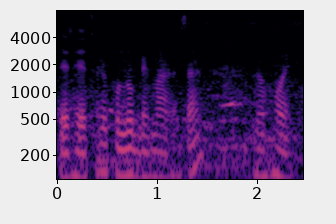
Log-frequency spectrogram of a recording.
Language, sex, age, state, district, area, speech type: Assamese, male, 30-45, Assam, Darrang, rural, spontaneous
